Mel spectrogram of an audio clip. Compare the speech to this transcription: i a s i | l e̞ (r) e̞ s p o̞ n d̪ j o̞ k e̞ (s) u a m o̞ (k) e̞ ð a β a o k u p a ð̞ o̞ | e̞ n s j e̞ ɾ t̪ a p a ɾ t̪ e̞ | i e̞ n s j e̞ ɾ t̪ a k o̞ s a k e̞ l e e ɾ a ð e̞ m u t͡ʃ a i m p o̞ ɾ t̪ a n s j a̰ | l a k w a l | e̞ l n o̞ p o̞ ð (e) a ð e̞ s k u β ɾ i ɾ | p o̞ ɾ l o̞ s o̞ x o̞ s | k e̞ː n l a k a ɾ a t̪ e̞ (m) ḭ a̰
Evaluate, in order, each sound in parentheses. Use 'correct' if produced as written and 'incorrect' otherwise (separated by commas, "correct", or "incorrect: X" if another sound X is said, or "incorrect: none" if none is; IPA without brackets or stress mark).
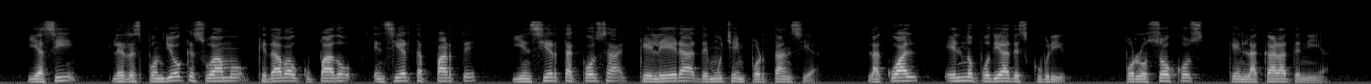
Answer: correct, correct, correct, incorrect: i, incorrect: n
